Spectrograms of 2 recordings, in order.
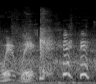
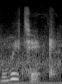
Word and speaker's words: Whitwick: It's not Whitwick. it is if you spell it. It looks like Whitwick, but I think Whitwick. It's pronounced Whittick.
